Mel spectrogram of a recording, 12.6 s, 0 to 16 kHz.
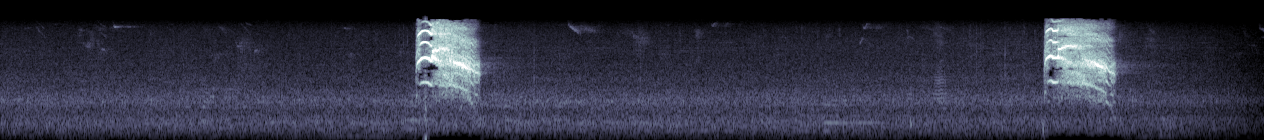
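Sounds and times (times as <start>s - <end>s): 
Yellow-headed Caracara Milvago chimachima rasping screeches: 4.2s - 4.8s, 10.4s - 11.2s.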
